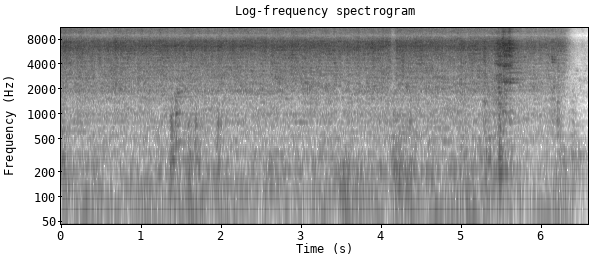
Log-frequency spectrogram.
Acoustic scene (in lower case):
kitchen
